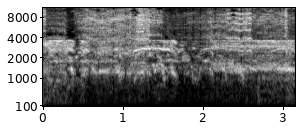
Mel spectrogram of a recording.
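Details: Peregrine falcon at Kawęczyn, 20 May 2022, calling during a snack; loud, harsh, drawn-out squealing wails held almost without pause, slightly rising and falling, with a short dip near the middle.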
